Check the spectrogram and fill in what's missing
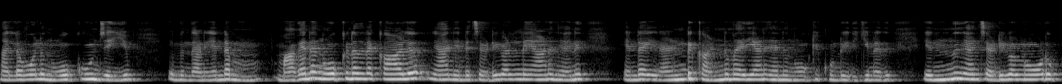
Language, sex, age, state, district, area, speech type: Malayalam, female, 45-60, Kerala, Palakkad, rural, spontaneous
